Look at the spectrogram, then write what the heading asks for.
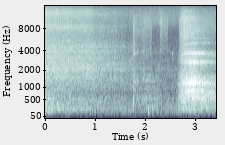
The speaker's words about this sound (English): Take a deep breath.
